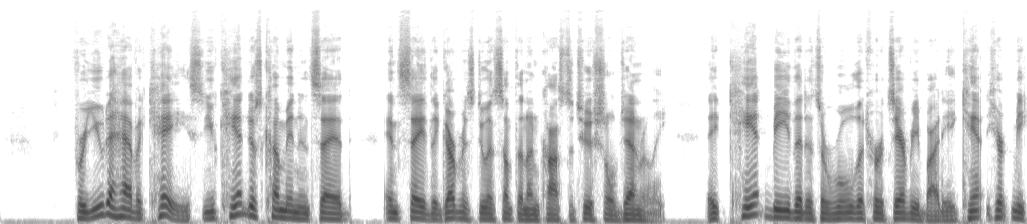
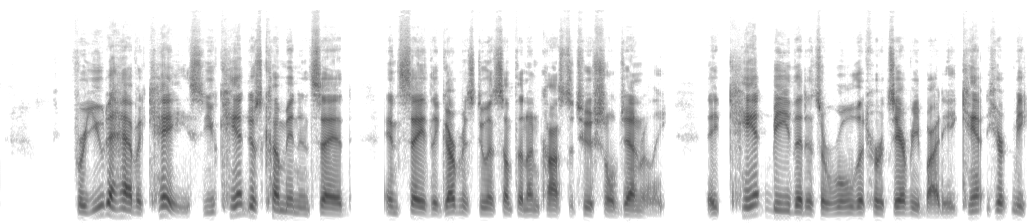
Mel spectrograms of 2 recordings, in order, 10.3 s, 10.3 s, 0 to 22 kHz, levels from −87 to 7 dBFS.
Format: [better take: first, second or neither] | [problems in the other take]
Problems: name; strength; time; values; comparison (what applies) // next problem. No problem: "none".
first | thin; very; fading below 400 Hz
